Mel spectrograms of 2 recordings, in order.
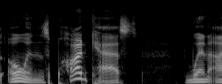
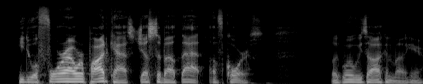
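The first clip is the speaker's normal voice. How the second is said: ordinary delivery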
